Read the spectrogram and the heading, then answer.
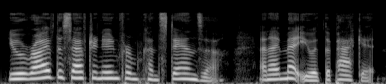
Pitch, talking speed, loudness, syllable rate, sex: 245 Hz, 200 wpm, -16 LUFS, 5.9 syllables/s, female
